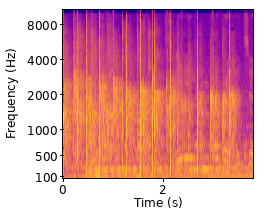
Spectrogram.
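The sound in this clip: Applause on a radio show: sharp individual hand claps in a quick, uneven rhythm, many distinct claps rather than a dense roar, over a background of voices.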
